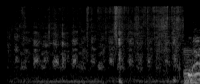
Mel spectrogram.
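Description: A small dog panting quickly and faintly, a soft rapid rhythm of breaths. A woman's voice cuts in at the very end.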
